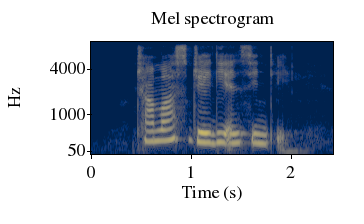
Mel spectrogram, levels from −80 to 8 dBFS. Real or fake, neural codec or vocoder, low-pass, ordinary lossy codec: fake; codec, 16 kHz, 4 kbps, FreqCodec, larger model; 7.2 kHz; none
